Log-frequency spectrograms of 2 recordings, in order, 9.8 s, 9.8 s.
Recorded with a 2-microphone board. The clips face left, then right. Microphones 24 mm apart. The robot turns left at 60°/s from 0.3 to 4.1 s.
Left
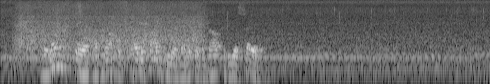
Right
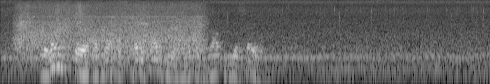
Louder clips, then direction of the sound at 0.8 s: Right 3 dB; 80° right.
